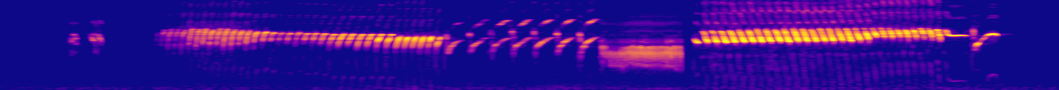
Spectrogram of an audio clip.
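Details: Canary singing a song intended to tutor young birds and excite males and females toward mating: long rapid high trills of repeated notes, a stretch of downward-curving notes, a brief buzzy harsh section, then another fast ringing trill.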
